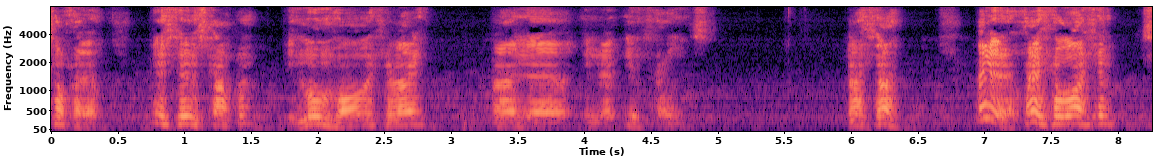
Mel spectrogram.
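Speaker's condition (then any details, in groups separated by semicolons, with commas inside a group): Mouth cancer surgery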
